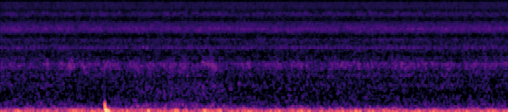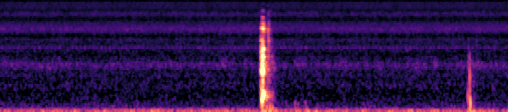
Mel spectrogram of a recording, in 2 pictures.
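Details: Three sharp, brief hiccup catches a few seconds apart in a quiet room; hiccups.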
